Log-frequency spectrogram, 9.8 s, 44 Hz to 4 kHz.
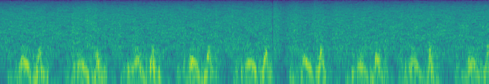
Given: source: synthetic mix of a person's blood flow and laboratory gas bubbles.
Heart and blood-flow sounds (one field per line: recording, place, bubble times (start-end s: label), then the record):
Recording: Doppler ultrasound of blood flow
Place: precordium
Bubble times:
6.27-6.45 s: bubbles
6.83-6.99 s: bubbles
From the record:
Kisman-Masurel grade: 121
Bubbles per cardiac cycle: 1 to 2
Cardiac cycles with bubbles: 10 to 50%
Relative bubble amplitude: barely perceptible (0.100 to 0.250)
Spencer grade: 2 (many but less than half of the cardiac periods contain bubble signals, singularly or in groups)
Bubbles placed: anywhere in the cardiac cycle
